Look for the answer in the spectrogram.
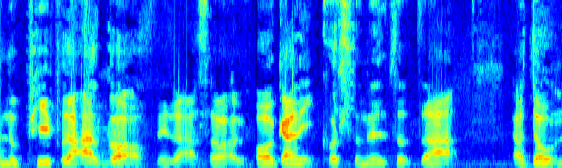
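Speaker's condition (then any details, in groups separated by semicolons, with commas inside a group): Cerebral palsy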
